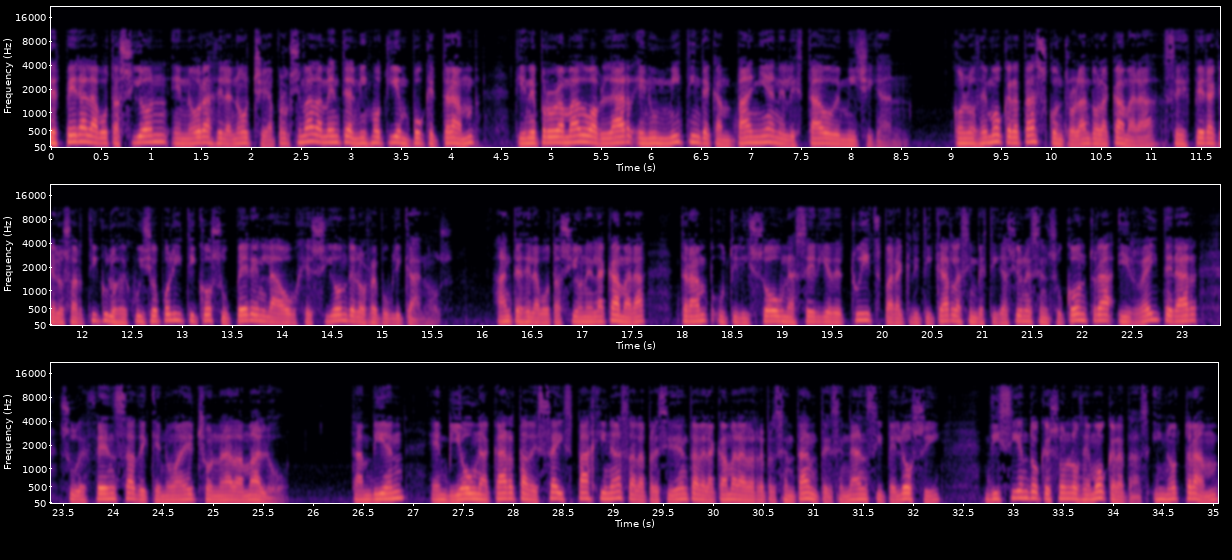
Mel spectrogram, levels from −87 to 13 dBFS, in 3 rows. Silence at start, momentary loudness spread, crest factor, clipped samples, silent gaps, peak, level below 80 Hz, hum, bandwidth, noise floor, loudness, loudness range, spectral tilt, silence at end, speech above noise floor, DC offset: 0 s; 8 LU; 16 dB; under 0.1%; none; -6 dBFS; -60 dBFS; none; 11.5 kHz; -64 dBFS; -23 LUFS; 4 LU; -7 dB/octave; 0 s; 41 dB; under 0.1%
